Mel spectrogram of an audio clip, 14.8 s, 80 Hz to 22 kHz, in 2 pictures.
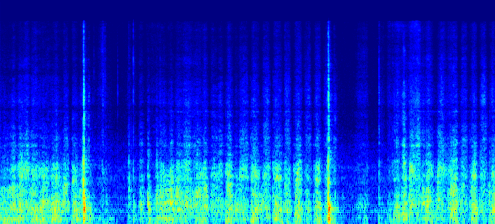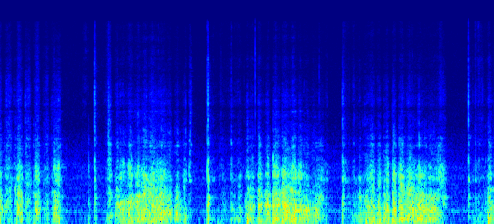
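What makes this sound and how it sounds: Long red nails scratch across the printed panel of a hollow Minute Maid 1.75 L coated paperboard orange juice carton, its fill unknown. Dense, dry rasping scrapes come in sustained strokes with brief pauses, mostly low-mid and dull with little brightness. A couple of sharp clicks stand out early on.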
